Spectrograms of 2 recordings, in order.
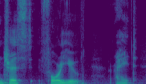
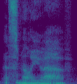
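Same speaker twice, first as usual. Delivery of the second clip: creepy intimate whisper; 7 dB quieter than usual. Acted. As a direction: breathe it right in their ear. Obsessive lover savoring partner's smell.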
